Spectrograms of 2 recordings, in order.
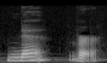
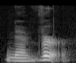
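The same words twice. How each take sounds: First: The stress is on the first syllable. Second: The stress is on the second syllable. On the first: The speaker calls it right. "we tend to emphasize the first syllable" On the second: The speaker calls it wrong. "try emphasizing the second syllable"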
